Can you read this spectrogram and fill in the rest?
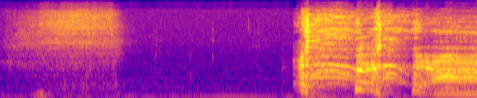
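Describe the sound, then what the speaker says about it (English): A person coughing during a drinking-game podcast: a faint breathy sound, a short pause, then a loud, close burst of harsh coughs, with no speech. "I coughed."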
